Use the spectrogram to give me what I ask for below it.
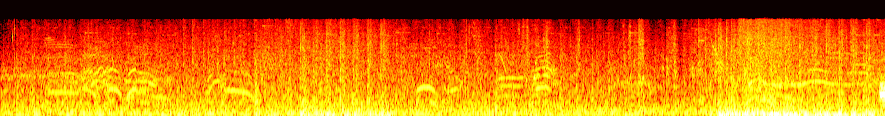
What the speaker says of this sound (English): that was a well-placed grenade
